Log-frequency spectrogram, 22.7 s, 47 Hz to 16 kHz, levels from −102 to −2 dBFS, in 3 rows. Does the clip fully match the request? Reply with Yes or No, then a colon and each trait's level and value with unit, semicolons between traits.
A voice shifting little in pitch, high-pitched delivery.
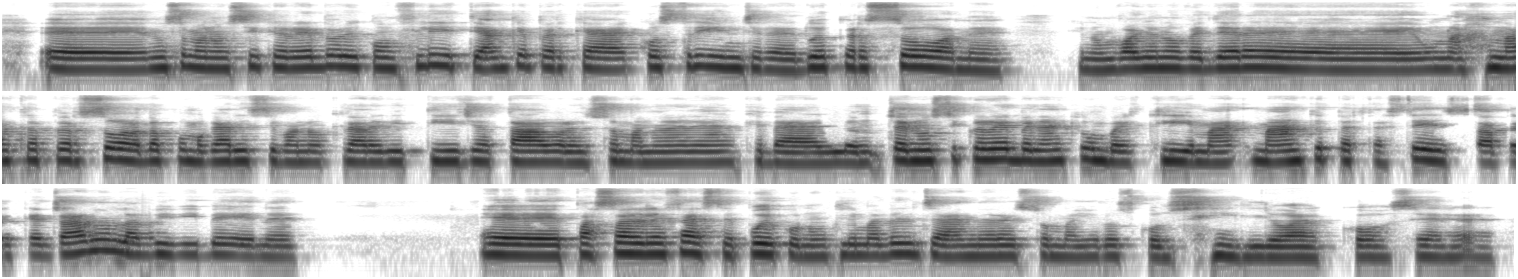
Yes: narrow, 2.0 semitones; high, 205 Hz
